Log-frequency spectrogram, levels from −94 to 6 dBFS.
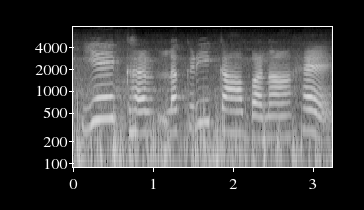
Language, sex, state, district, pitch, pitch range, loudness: Hindi, male, Madhya Pradesh, Katni, 265 Hz, 230-285 Hz, -16 LUFS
